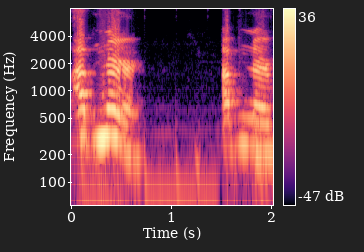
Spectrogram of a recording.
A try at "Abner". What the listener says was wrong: the way the way you said that it sounded like you were saying bull bull something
